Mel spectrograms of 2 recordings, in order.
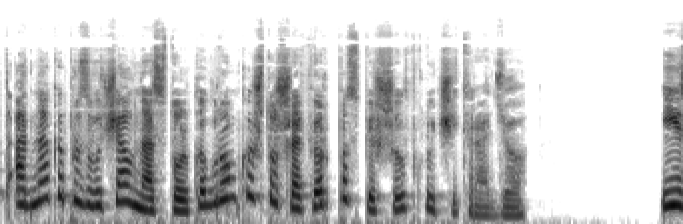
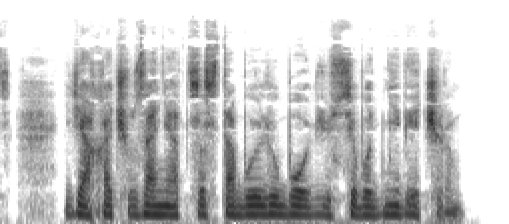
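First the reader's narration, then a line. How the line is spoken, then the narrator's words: Whisper. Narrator (Russian): прошептать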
